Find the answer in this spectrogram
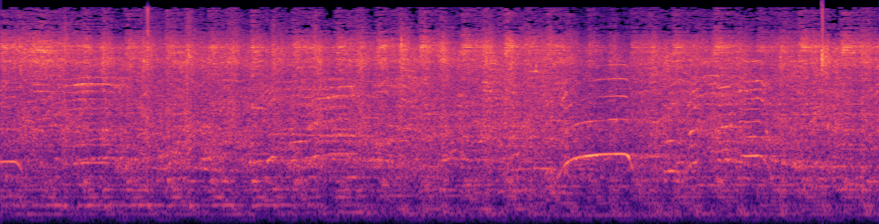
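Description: A gym full of schoolchildren cheering and shouting, a constant din with high-pitched yells rising above it, one longer yell near six seconds in.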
